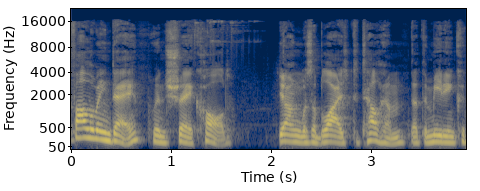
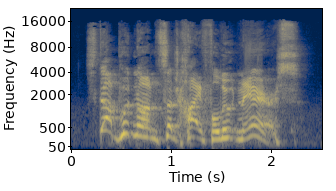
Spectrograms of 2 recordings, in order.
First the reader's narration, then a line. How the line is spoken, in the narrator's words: he shouted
